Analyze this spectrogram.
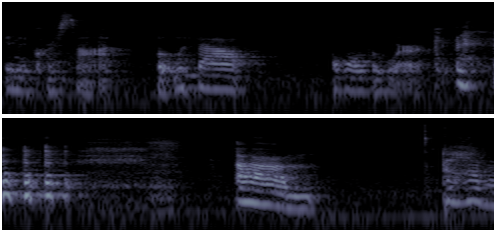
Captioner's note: laughing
